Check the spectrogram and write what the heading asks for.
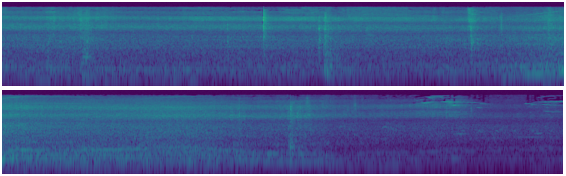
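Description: Diesel engine of an automated side-loader garbage truck running steadily, with a few sharp knocks. About eight seconds in the engine note rises and holds for several seconds, then falls away and the sound fades.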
